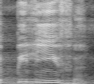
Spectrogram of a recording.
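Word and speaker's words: belief: बी ई एल आई ई एफ। इसे पढ़ेंगे बिलीफ। क्या पढ़ा जाएगा? बिलीफ। ठीक है बच्चों? बिलीफ।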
